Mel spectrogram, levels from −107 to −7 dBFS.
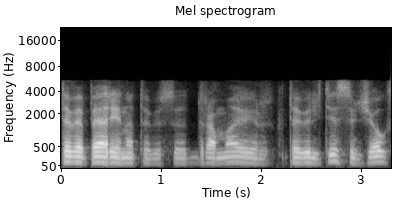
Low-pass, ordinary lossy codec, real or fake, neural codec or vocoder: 5.4 kHz; MP3, 48 kbps; fake; codec, 16 kHz in and 24 kHz out, 1 kbps, XY-Tokenizer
